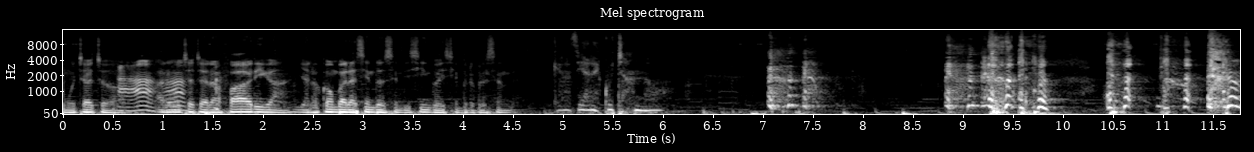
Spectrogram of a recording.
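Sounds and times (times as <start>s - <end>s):
speech: 0.0s - 6.1s, 9.7s - 10.0s
smoker coughing harshly: 7.0s - 7.9s, 8.8s - 11.7s.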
